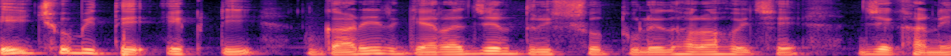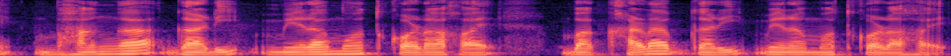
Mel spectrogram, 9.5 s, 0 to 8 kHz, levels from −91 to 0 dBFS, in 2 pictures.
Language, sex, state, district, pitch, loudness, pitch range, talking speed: Bengali, male, West Bengal, Cooch Behar, 120 Hz, -20 LUFS, 110-135 Hz, 130 wpm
